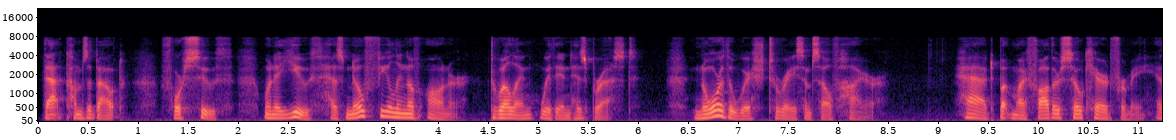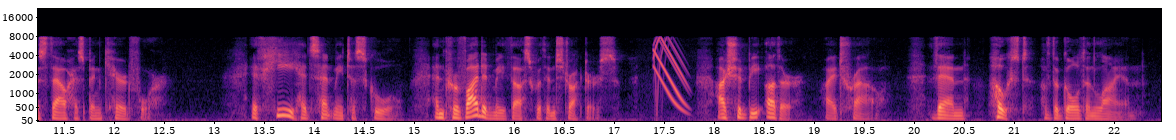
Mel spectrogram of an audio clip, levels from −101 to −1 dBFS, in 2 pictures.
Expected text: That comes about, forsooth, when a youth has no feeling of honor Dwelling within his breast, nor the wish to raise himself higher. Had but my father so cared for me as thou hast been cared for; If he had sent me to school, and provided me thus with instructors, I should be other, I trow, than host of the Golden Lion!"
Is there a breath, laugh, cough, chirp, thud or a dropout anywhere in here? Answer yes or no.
yes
